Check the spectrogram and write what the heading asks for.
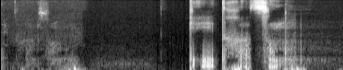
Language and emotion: Russian, sad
